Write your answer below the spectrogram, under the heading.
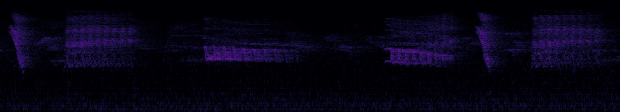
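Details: Izu thrush, an endangered thrush endemic to Japan's island forests, singing: sharp downward sweeps alternate with broad, buzzy, rattling trills held about half a second each, repeated in bursts roughly every second, over faint background hiss.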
